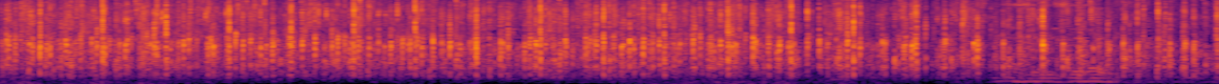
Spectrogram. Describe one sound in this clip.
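A crowd claps and applauds outdoors.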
